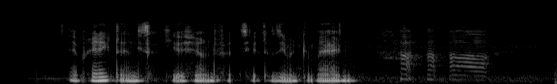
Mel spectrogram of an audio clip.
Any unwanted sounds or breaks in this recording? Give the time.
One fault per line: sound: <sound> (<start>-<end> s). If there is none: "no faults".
sound: laugh (3.8-5.2 s)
